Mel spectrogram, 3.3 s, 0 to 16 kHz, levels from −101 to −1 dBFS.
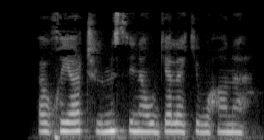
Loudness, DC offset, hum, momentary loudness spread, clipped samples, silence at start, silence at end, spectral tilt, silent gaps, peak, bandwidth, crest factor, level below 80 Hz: -32 LUFS; under 0.1%; none; 9 LU; under 0.1%; 0.5 s; 0.25 s; -6.5 dB/octave; none; -16 dBFS; 11.5 kHz; 14 dB; -52 dBFS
